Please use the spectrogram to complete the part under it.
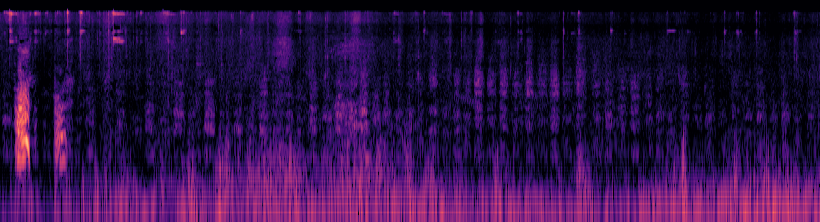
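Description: A dog pants and sniffs steadily while hunting for moles outdoors, with a couple of short yelps at the start and continuous close breathing after.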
